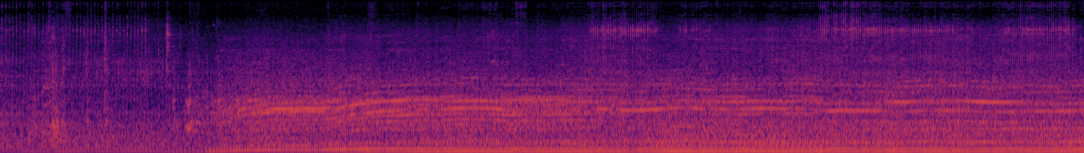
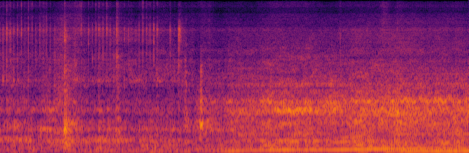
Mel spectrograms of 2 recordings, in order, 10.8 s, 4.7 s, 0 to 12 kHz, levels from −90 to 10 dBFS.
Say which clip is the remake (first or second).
second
